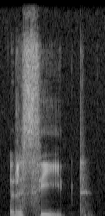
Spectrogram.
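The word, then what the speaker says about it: receipt: है इसकी से प्रशिक्षण रिसीप्ट रिसीप्ट इसमें है साइलेंट है तो इसको क्या करेंगे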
